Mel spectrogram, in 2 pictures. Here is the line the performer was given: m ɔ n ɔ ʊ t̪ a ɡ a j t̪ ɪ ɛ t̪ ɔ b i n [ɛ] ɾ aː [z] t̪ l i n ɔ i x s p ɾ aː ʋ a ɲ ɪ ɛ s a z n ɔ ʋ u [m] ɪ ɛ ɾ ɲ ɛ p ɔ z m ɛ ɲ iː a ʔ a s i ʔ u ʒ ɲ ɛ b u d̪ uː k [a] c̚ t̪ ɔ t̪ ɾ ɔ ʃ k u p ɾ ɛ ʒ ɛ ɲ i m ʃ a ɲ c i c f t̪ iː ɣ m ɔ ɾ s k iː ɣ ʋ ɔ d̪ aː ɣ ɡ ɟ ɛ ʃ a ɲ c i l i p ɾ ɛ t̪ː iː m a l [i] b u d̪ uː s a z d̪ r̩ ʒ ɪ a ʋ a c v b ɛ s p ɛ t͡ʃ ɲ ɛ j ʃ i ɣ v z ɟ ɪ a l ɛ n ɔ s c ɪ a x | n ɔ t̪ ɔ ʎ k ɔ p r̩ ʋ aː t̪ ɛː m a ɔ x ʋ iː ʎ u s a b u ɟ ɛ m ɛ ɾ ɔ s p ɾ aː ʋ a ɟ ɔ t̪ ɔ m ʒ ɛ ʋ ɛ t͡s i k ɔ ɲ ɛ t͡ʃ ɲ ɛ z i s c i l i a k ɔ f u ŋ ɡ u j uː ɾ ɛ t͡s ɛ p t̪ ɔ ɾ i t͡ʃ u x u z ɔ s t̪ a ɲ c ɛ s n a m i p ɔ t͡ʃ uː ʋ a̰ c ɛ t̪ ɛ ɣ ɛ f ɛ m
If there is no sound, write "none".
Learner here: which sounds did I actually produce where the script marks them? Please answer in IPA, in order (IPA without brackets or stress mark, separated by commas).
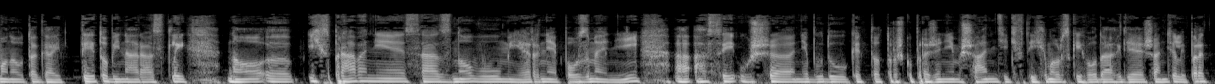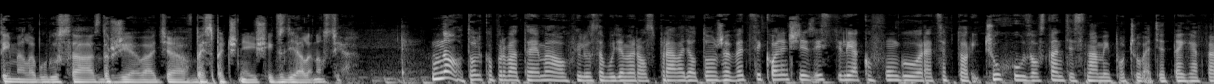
a, s, m, ɛ, ɛ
